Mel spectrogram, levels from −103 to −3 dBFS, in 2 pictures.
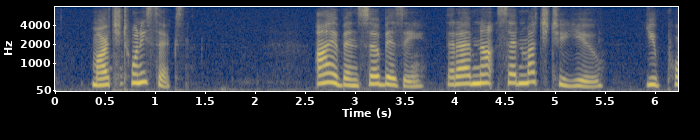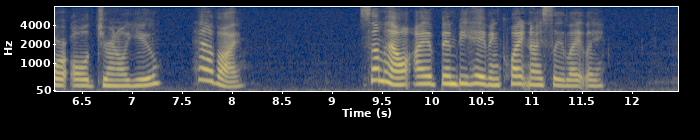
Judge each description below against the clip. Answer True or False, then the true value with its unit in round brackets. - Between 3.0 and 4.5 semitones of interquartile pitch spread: False (5.0 semitones)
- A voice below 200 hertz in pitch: False (245 Hz)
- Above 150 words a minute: False (145 wpm)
